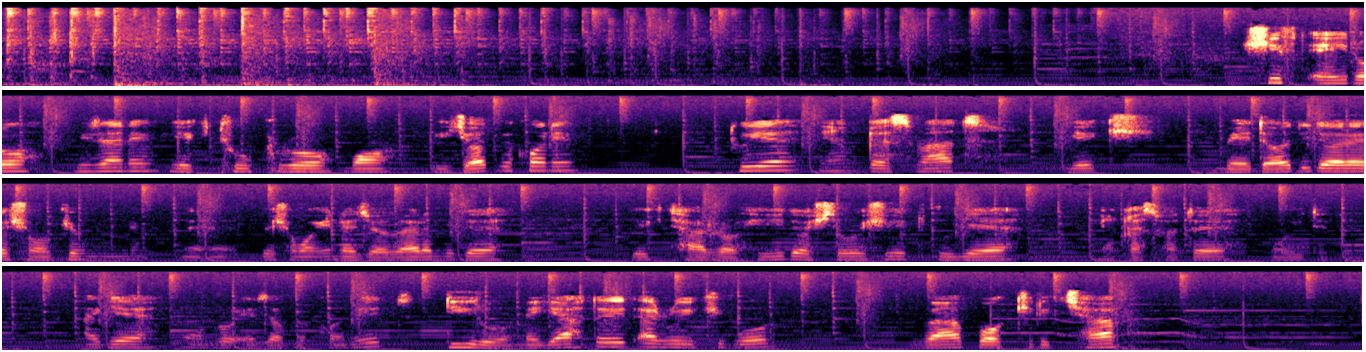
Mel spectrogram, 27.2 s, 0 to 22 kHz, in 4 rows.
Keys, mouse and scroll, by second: 0.1 n, 1.2 KP_5, 1.3 KP_1, 6.7 shift+a, 10.1 n, 26.9 d.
